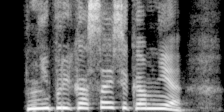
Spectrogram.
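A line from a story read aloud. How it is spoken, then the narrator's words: Frightened scream. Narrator (Russian): закричала, явно его испугавшись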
